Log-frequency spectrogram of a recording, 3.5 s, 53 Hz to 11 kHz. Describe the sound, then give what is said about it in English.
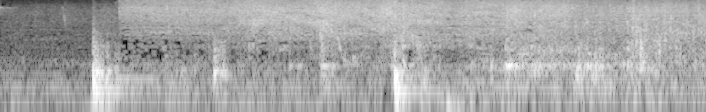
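About 3 cups of water pour steadily into a soup pot of parsnips from about half a second in, a continuous splashing rush with a few louder gurgles and sloshes, heard on its own. “I'm going to add about 3 cups of water to this.”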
